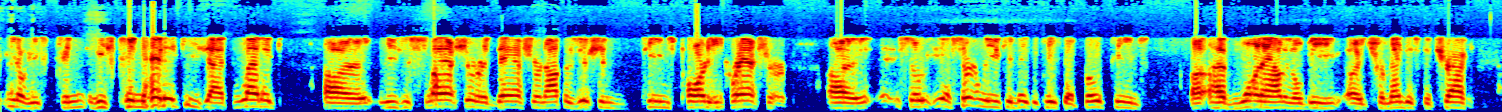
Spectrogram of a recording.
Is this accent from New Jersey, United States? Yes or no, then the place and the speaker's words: yes; Hudson County, New Jersey, United States; I grew up in Hudson County, right across the Hudson River, in the shadow of the Manhattan skyline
